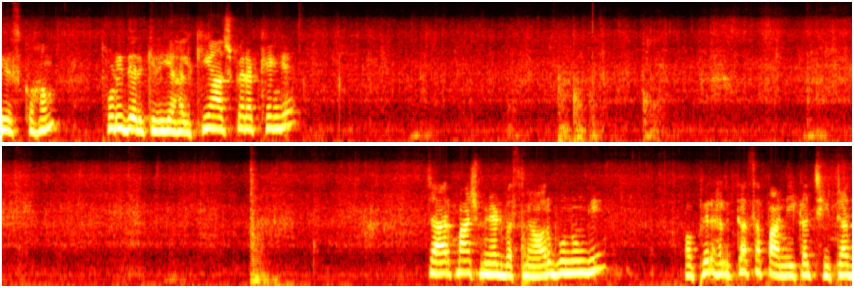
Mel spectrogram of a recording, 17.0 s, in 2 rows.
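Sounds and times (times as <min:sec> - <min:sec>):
food sizzling in wok: 0:00.0 - 0:17.0
spatula scraping and knocking pan: 0:04.0 - 0:15.3.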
